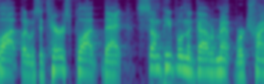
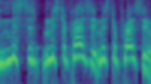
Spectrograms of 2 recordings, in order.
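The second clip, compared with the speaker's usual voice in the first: very high, cute little voice; 11 semitones higher than usual. Retelling a show scene where a woman calls the President: Mandy's cute little voice. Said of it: "with her cute little voice".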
